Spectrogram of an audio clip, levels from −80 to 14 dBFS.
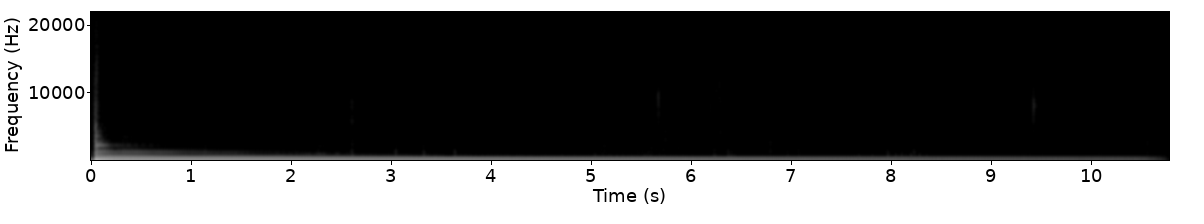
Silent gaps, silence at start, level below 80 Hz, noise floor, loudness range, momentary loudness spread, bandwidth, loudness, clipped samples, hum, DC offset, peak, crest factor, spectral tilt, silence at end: none; 0 s; -56 dBFS; -58 dBFS; 18 LU; 23 LU; 5.6 kHz; -35 LUFS; under 0.1%; none; under 0.1%; -8 dBFS; 28 dB; -10 dB/octave; 0.2 s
